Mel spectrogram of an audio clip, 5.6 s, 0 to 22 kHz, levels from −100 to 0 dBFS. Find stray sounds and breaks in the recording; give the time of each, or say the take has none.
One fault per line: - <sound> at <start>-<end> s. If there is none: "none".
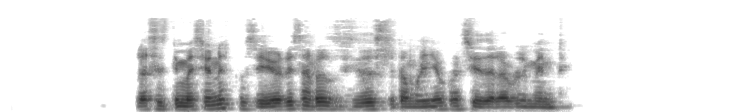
none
